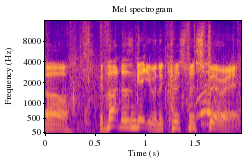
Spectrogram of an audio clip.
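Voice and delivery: ordinary talk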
